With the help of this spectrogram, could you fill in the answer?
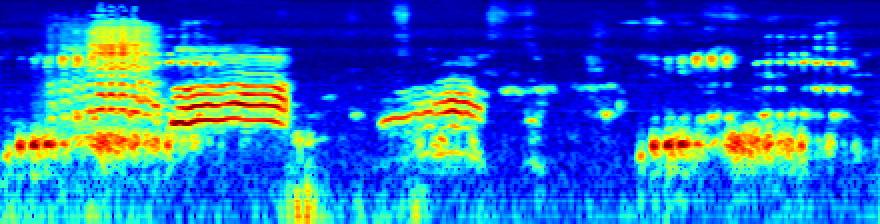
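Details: Goats and a kid responding to a goat call played back: a wavering bleat rising into a long steady harmonic cry, then a shorter falling call, with murmuring voices underneath.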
